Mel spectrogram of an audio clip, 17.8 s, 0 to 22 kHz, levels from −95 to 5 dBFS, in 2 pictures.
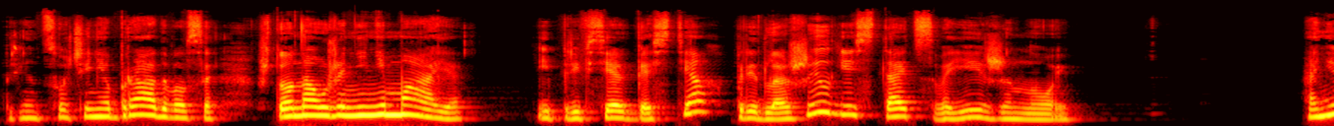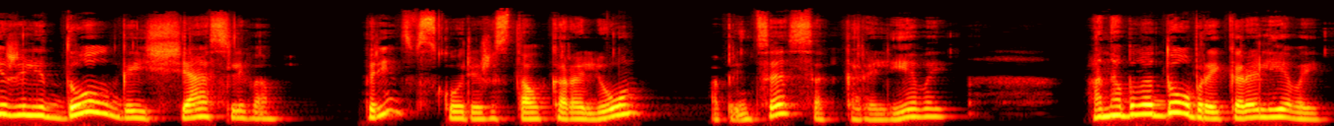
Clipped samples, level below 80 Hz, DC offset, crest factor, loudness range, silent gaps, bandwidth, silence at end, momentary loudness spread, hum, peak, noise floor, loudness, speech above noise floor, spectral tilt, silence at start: under 0.1%; -74 dBFS; under 0.1%; 18 dB; 7 LU; 7.95-7.99 s, 8.09-8.63 s, 16.04-16.10 s; 16.5 kHz; 0.1 s; 14 LU; none; -6 dBFS; -73 dBFS; -23 LUFS; 50 dB; -5 dB/octave; 0.05 s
